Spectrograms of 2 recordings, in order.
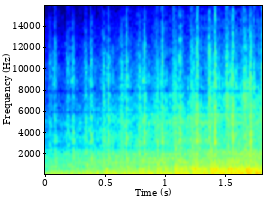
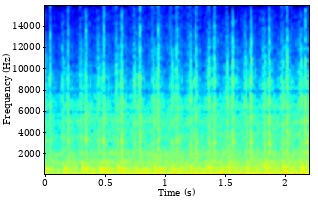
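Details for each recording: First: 1953 Chevrolet 5-window pickup, six-cylinder idling: sharp, rapid puffing tick where the exhaust pipe meets the manifold from a blown donut gasket, air felt escaping; fix is tightening or usually replacing the donut; solid lifters also click. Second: 1953 Chevrolet 5-window pickup, old inline-six converted to 12-volt, with a blown exhaust manifold donut: steady idle with fast, even valvetrain clatter, the normal clicking of solid lifters.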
